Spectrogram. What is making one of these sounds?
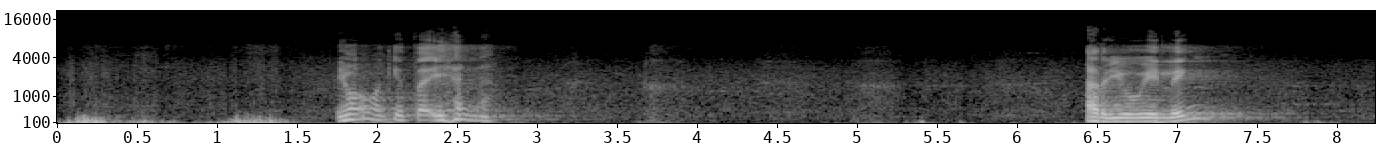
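An elderly man speaks through a microphone in short bursts with long pauses.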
